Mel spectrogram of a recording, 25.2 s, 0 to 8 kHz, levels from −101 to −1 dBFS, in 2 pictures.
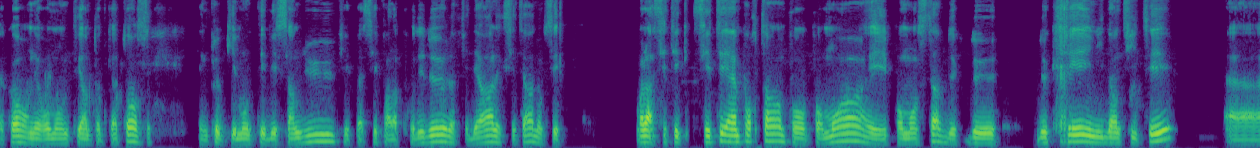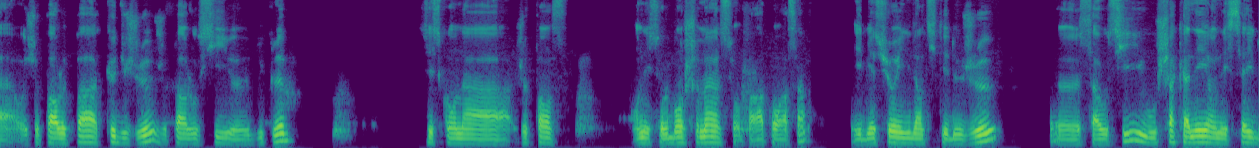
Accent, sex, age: French, male, 40-59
